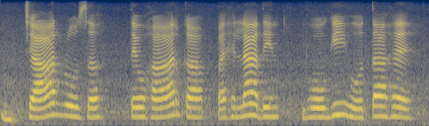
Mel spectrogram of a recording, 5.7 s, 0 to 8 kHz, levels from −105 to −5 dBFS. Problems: constant background noise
